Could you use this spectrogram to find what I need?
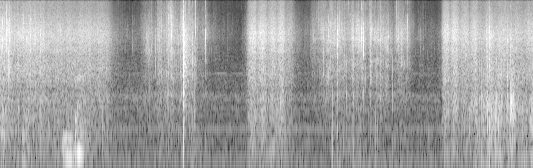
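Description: A bag being crinkled in several rustling bursts, each a noisy, papery crackle, separated by brief quieter pauses.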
